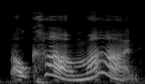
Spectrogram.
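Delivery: slow, drawn-out exasperated groan. A narrator's reading. Squirrel delayed by stuck Beaver, groaning. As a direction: groan it, stretching every word. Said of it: "Squirrel groaned".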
